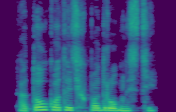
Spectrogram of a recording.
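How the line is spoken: Heavy sigh. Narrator (Russian): Черепанов тяжело вздохнул

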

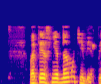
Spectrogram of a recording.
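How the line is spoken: Fairly calm explanation. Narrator (Russian): пояснил Жучара уже довольно спокойно

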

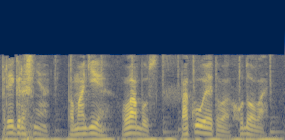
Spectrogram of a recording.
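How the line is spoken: Whisper. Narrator (Russian): Он шепнул

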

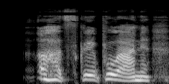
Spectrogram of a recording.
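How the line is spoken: Moaning. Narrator (Russian): стонал Джалабин

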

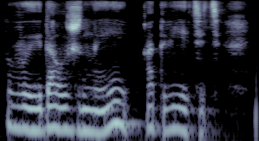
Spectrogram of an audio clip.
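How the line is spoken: Gently pressing. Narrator (Russian): мягко надавил врач

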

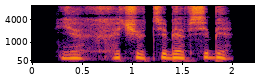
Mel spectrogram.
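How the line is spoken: Sobbing. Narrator (Russian): всхлипнула Эва

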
